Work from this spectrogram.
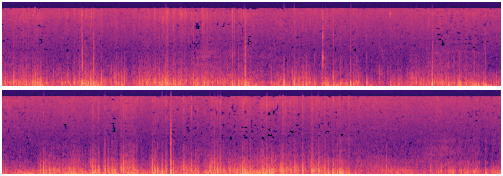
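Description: Long nails scratch continuously over a light blue knit beanie pulled over a microphone. The result is a dense, muffled, rumbling scratch that stays steady across the whole clip, heavy in the low end with almost no bright content.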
